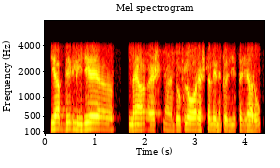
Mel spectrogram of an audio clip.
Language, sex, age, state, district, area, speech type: Hindi, male, 18-30, Madhya Pradesh, Jabalpur, urban, conversation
